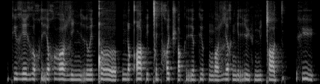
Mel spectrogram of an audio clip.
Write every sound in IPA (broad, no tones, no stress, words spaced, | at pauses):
kʲɯɣe ɣuχrʲuχɣɔ ɮiɲrue̯ǃo | ɲoqʼɒ keǀetʲχʊ t͡ʃʼɒkrʲɔkʲok ŋɔɮiχ ŋiryf ɲyǀɒtʲ | xy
